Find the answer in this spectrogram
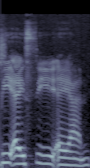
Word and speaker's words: Bacan: it's spelled B-A-C-A-N, Bacan. Bacan.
